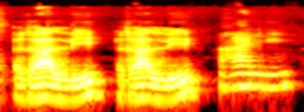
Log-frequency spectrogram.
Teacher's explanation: So this GH sound is pronounced like with a little throat friction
